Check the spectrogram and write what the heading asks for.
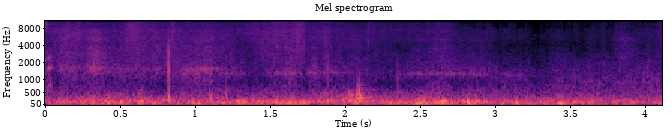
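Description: Wind buffeting the microphone: a continuous, uneven low rumble, with a single faint click just under a second in.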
